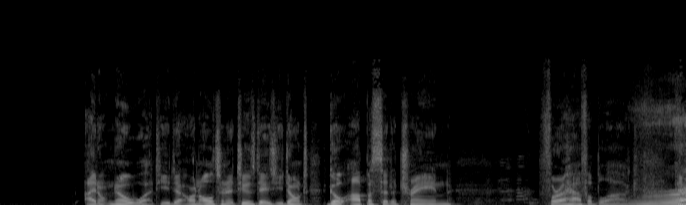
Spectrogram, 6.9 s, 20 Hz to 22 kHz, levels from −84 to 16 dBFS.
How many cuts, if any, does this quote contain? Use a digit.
0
